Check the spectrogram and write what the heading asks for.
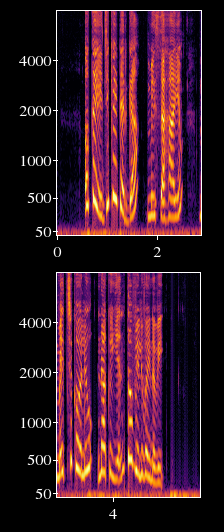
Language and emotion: Telugu, happy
